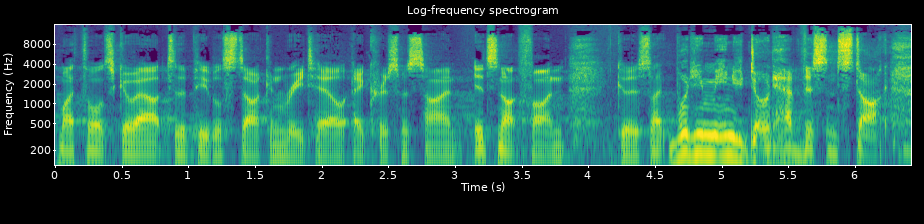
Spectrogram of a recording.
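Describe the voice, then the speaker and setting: A man with an Australian accent talks over noticeable background noise. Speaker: filmmaker. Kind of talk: casual chat. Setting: living room, echoey.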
